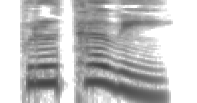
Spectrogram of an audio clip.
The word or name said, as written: ಪರಿದೇವ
